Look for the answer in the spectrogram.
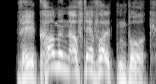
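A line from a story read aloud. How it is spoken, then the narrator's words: Calling out. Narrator (German): rief Master Duncan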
